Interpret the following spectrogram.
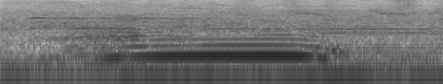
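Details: Short, steady, low moo from a dairy cow on a Salvadoran farm, held evenly for about a second with clear overtones and a soft trailing fade, over a quiet hum.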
